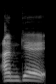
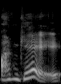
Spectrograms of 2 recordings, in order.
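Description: First: It is said in a gloomy, negative tone. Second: It is said in a joyful, positive tone.

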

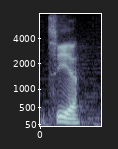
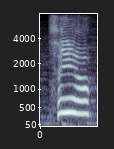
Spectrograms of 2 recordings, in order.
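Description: First: It is said in his natural voice. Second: It is said in a Mickey Mouse voice.

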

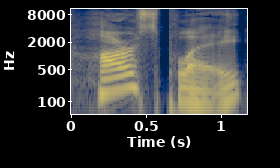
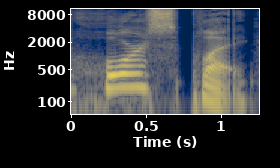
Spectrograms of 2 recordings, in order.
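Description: First: The vowel in 'horse' sounds like 'ar'. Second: The vowel in 'horse' sounds like 'or'. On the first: The speaker is from St. Louis. "she says horse play" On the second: The speaker is not from St. Louis. "instead of horse play"

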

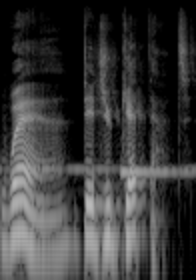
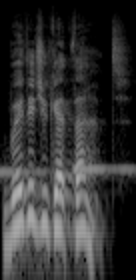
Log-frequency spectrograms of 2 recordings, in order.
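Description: First: It is asked in an accusing tone. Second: It is asked in a neutral, puzzled tone.

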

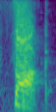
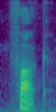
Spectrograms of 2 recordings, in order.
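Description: First: The word is yelled loudly and aggressively. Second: The word is said softly and calmly. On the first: The game character gets upset. "But if you're like" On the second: The game character takes no offense. "If you just say, like"

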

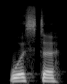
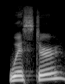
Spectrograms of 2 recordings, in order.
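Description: First: It is said in a broad local Massachusetts accent. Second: It is said in a plain, unmarked accent.

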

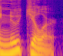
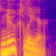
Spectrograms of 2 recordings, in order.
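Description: First: The word ends with a "cular" sound. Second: The word ends with a "clear" sound. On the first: The speaker calls it wrong. "you intentionally say nuclear to not bury Dip" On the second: The speaker calls it right. "You know that it's nuclear"

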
